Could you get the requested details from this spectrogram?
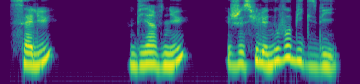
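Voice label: onboarding provision greeting, French; Samsung Galaxy S10; Bixby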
